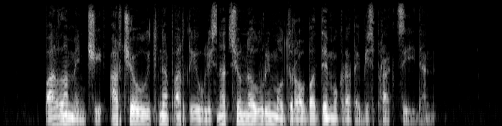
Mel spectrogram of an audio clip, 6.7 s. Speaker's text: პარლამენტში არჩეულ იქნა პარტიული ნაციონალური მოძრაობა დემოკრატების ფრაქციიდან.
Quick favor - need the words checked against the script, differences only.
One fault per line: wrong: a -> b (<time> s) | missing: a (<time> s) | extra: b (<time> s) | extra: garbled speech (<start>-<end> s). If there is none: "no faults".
no faults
